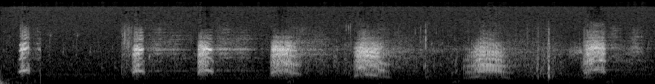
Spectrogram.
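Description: Great Blue Heron giving seven hoarse, squawking croaks, each under half a second, spaced about one second apart; no other sounds.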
